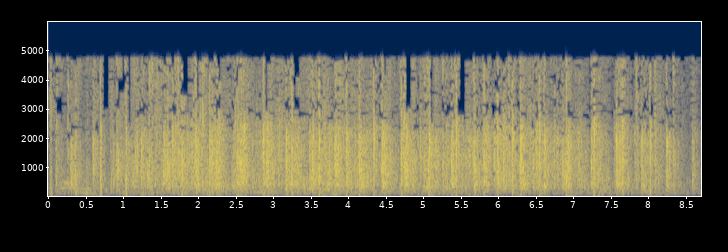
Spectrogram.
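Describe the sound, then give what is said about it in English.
Dense, sustained applause from an audience in a state Senate chamber greeting a group of students and their teachers, many hands clapping steadily for the whole stretch without a break. “If you'd give them a hand, please.”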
